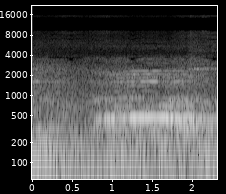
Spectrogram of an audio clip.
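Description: A single held musical note, steady in pitch, sounding for about a second from a little before the middle, as the music winds down.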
